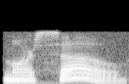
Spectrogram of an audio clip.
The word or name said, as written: morceau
